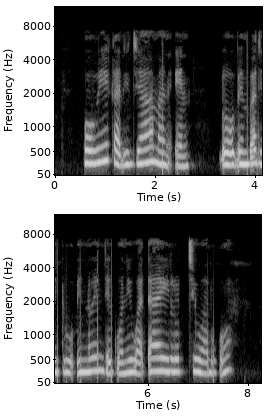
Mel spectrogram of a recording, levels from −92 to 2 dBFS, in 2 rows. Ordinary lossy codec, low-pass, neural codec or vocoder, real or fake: Opus, 64 kbps; 7.2 kHz; none; real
